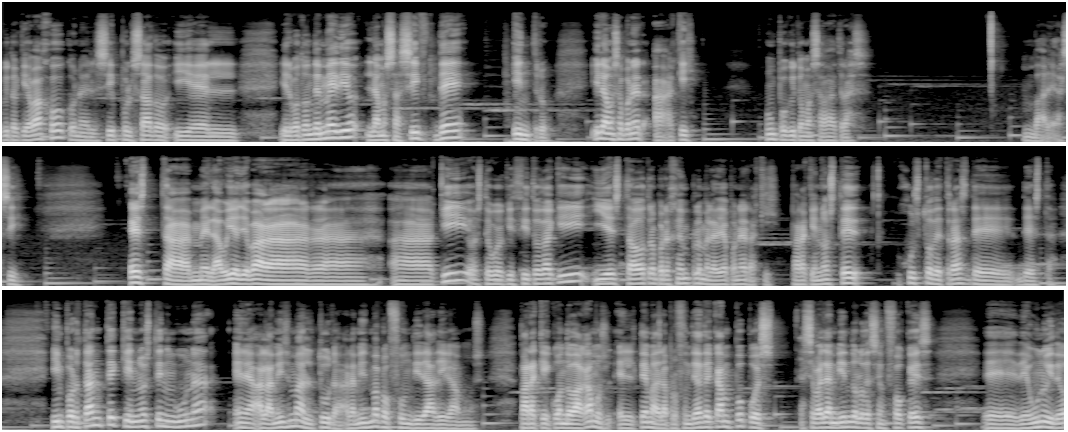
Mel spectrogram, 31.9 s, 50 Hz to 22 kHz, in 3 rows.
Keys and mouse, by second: 1.6 shift+middle click, 4.3 shift+d, 6.0-11.0 drag, 11.8 right click, 12.7 right click, 14.0 g, 16.8 right click, 17.2 g, 21.1 g.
